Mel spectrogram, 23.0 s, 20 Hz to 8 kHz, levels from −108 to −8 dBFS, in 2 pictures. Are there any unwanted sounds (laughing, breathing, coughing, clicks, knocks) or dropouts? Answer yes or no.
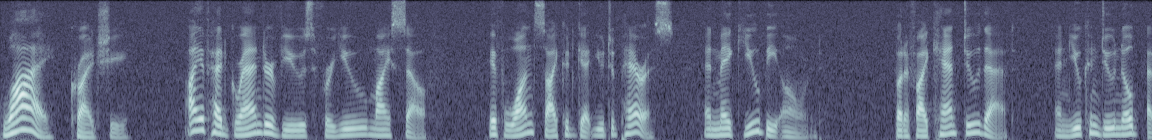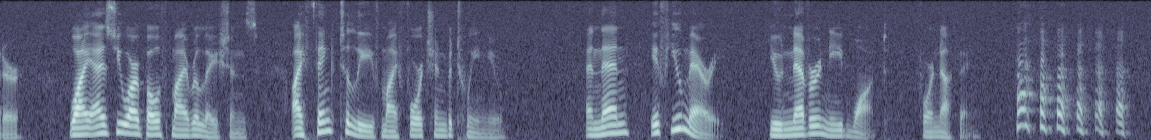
yes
